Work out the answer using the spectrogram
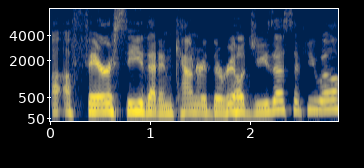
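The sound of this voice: A man speaks at a fairly quick pace. His voice sits fairly high, with ordinary pitch variation.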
